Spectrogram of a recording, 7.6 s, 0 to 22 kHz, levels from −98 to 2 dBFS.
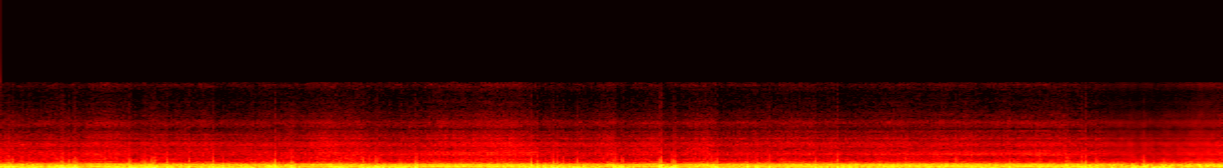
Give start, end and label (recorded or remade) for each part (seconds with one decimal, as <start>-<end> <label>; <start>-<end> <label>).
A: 0.0-6.9 recorded; 6.9-7.6 remade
